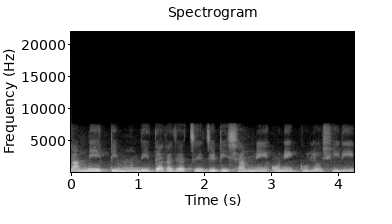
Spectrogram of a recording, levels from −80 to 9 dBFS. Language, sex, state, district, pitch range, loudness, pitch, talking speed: Bengali, female, Jharkhand, Jamtara, 195-205 Hz, -14 LUFS, 200 Hz, 140 wpm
